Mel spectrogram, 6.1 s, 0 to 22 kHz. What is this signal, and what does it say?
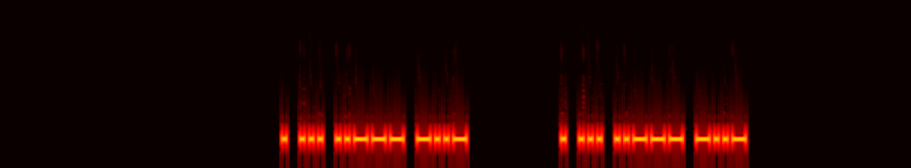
Morse code, heard as a keyed tone, about 40 wpm, 700 Hz. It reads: ES2X ES2X
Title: DXCC-100 Call Signs - 4 Characters - Repeated 2x - 40wpm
